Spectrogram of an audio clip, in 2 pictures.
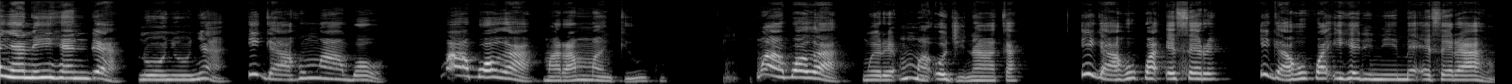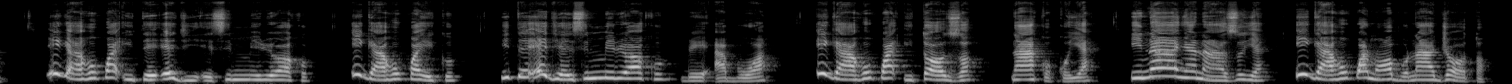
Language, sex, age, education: Igbo, female, 30-45, primary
